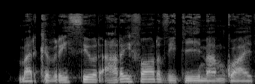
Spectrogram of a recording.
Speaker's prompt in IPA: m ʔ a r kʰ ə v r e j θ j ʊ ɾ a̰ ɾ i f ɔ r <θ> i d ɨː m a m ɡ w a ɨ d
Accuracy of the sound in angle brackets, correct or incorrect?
incorrect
